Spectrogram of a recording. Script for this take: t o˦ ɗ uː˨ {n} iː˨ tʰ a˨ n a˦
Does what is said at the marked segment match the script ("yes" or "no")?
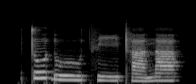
no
